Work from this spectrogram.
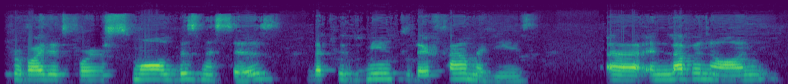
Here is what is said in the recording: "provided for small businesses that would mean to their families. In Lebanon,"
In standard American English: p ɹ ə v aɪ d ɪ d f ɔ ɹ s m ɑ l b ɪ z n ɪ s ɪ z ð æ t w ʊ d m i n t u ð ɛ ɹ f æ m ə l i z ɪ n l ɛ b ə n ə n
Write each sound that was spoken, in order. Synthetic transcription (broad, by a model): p ɹ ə v aɪ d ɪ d f ɔ ɹ s m ɑ l b ɪ z n ɪ s ɪ z ð æ t w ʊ d m i n t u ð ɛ ɹ f æ m ə l i z ɪ n l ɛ b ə n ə n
